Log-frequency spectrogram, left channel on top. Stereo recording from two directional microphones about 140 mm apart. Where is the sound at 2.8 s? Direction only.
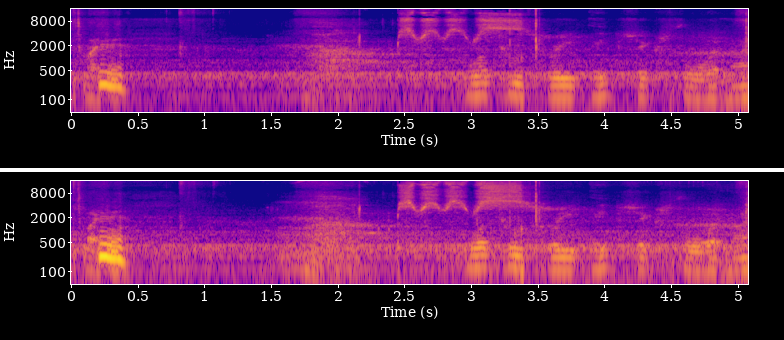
90° right.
